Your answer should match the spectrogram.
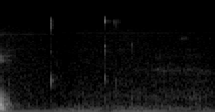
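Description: A few faint computer mouse clicks, one about half a second in and a quick pair about a second in, over a low steady hum.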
